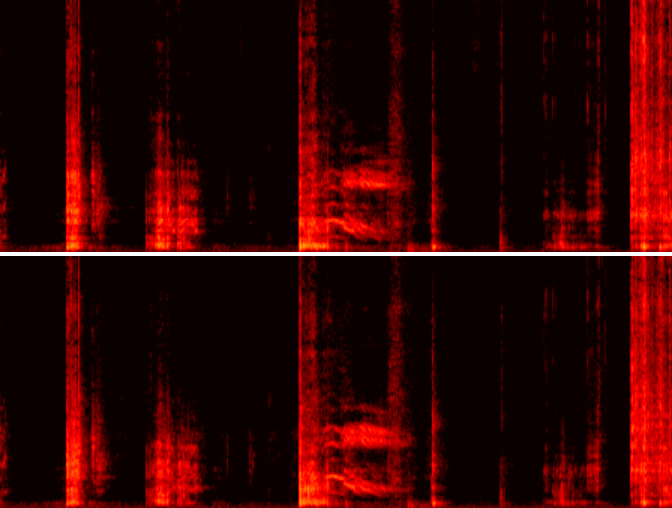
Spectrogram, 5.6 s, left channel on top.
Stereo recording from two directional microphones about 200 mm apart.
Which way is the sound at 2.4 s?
15° right (ahead or behind).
